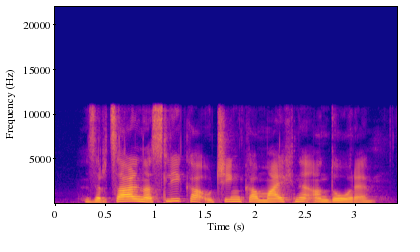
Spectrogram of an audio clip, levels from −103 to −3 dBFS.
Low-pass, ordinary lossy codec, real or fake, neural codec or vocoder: 10.8 kHz; none; real; none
